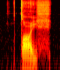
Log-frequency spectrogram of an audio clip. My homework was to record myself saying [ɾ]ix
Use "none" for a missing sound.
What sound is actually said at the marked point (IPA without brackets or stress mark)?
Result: tˤ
